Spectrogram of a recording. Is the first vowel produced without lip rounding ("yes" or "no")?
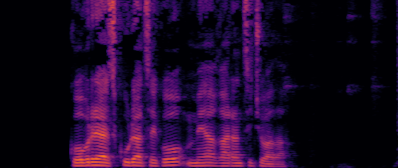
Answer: no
